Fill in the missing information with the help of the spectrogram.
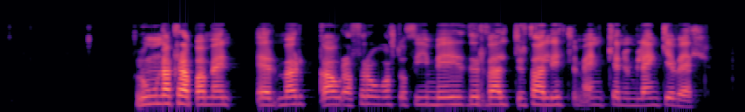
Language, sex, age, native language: Icelandic, female, 40-49, Icelandic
